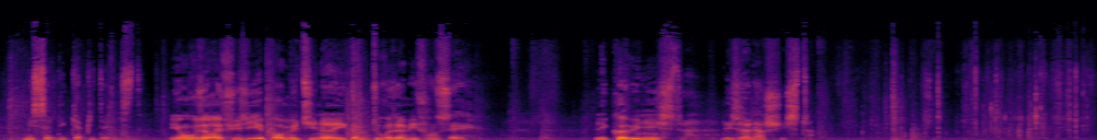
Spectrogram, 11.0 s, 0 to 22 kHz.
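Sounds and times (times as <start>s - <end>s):
speech: 0.2s - 4.8s, 6.0s - 8.2s
paper documents crumpling while being handled: 8.3s - 10.9s.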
